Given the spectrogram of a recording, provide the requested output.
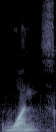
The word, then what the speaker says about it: once: Se pronuncia once, como el pasado de to win, o como el número 1.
